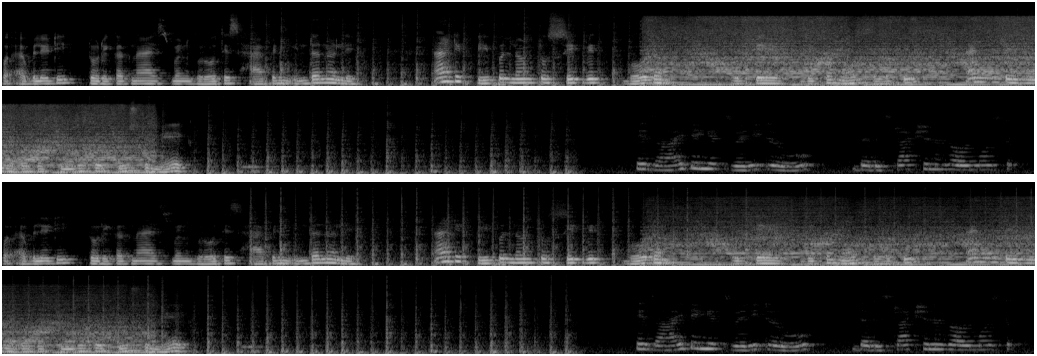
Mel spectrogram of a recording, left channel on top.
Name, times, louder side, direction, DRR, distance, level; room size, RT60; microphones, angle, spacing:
voice 1, 0.0-3.5 4.3-6.7 7.3-9.2 9.6-12.1 12.7-12.9, left 1 dB, 70° left, 6 dB, 1.2 m, -28 dB
sound 1, 2.4-16.0, right 1 dB, 75° right, 1.8 m, -40 dB
sound 2, 6.4-11.9, left 3 dB, 55° left, 1.4 m, -31 dB
voice 2, 16.7-18.5 18.8-20.4, equal, 40° right, 1 dB, 1.2 m, -39 dB
7.5 x 6.4 x 3.3 m, 0.33 s
head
